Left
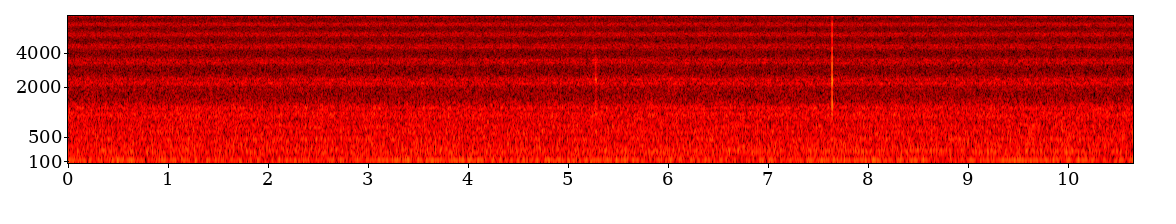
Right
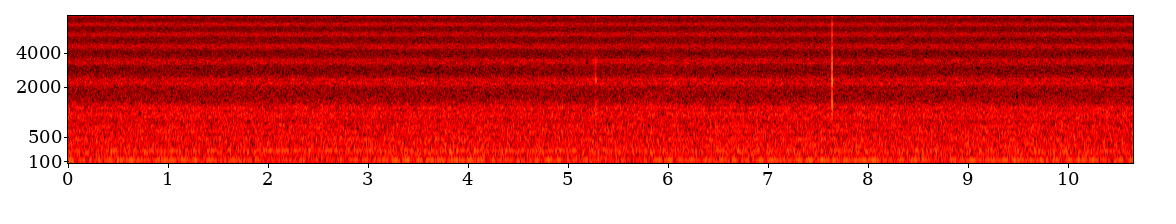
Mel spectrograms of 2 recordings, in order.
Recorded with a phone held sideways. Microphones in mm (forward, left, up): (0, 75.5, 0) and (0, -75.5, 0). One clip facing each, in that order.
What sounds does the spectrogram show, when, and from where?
Only background noise.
